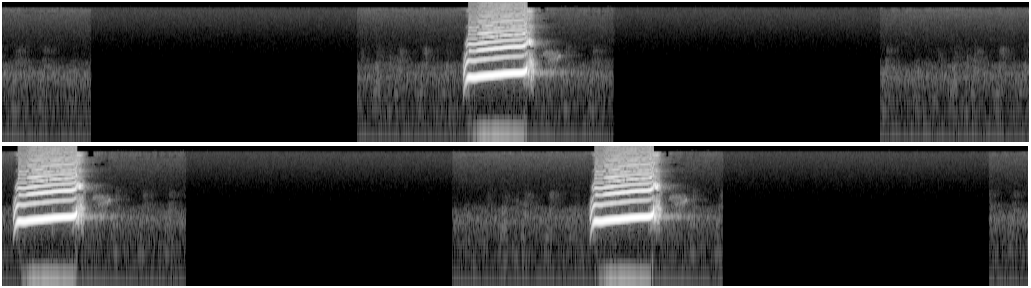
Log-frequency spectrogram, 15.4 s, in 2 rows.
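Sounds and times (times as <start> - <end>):
little owl territorial hooting: 3.4 - 4.2, 7.8 - 8.5, 12.1 - 12.8.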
